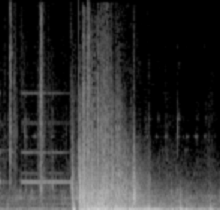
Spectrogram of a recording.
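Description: A rifle clatters and rattles as it is handled.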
